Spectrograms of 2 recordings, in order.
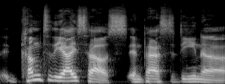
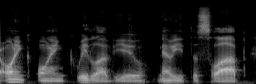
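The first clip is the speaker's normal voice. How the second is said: mock tender oinks; 6 semitones lower, 9 dB quieter than usual. Mock-sweet address to piggies.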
